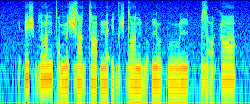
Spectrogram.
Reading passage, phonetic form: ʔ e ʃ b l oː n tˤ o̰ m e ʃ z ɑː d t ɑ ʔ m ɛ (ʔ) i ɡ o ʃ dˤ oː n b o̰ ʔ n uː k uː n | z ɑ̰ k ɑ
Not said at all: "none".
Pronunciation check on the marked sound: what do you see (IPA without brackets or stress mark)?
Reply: ʔ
